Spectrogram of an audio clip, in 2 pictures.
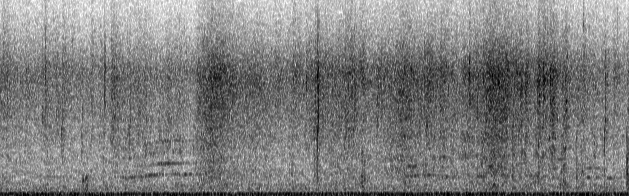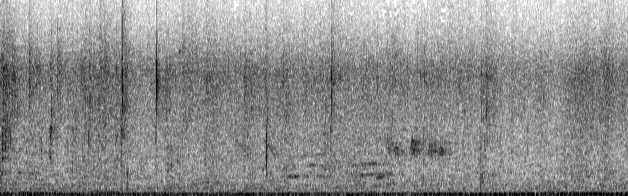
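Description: Outdoor ambience: a steady low rumble with scattered faint crackles and clicks, and a few faint high chirping calls, twice.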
